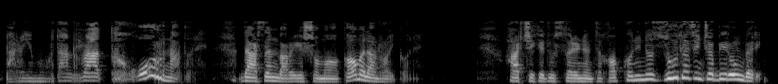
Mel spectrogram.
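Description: A woman voicing a gruff, irritable middle-aged male shopkeeper in an audiobook, speaking low and sarcastically. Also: very animated, no room sound, highs cut off, heavily acted. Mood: grim sarcastic. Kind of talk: audiobook character voice.

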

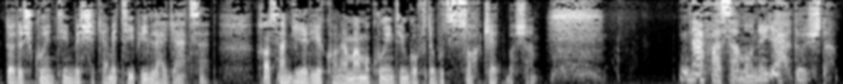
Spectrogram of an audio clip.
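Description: A man's voice: low-pitched, steady tone, sharp tone, husky, dry recording, muffled recording. A man giving first-person scripted narration of a novel in a plain storytelling way. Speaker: audiobook narrator.

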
